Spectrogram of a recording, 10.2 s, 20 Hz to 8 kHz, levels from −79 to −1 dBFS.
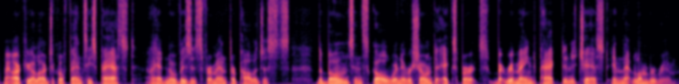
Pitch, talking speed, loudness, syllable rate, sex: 130 Hz, 170 wpm, -20 LUFS, 5.1 syllables/s, male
